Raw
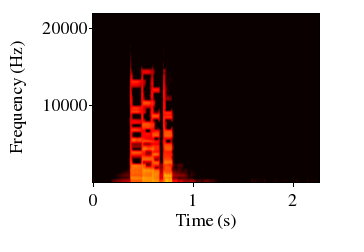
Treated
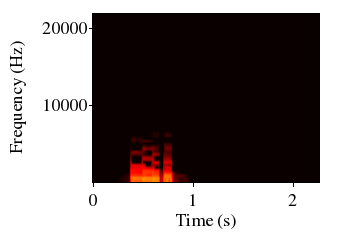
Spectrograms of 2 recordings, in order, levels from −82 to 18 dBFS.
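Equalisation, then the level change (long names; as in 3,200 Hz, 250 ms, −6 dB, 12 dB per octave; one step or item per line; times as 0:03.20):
four-pole ladder band-pass 570 Hz, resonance 60%
high-frequency loss of the air 88 metres
low-shelf EQ 360 Hz −9 dB
+6.5 dB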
